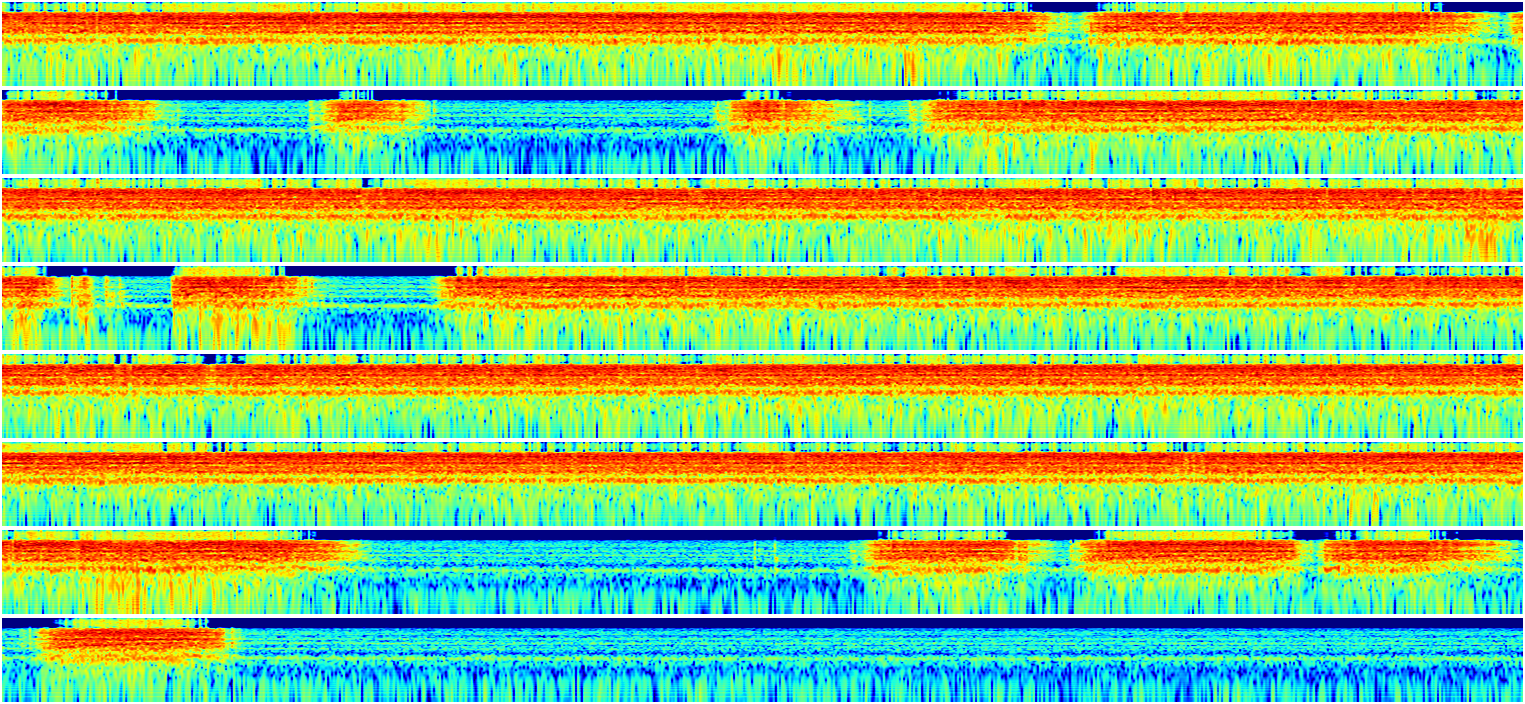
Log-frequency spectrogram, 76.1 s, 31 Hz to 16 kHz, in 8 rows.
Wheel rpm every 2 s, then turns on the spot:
230, 210, 210, 120, 140, 30, 0, 50, 210, 230, 230, 230, 230, 230, 150, 80, 200, 230, 230, 230, 230, 230, 230, 230, 220, 230, 230, 230, 240, 130, 0, 80, 130, 90, 20, 0, 0, 0.
62-64 68-70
